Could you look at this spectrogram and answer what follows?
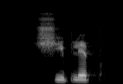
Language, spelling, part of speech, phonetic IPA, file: Russian, щиплет, verb, [ˈɕːiplʲɪt], Ru-щиплет.ogg
- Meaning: third-person singular present indicative imperfective of щипа́ть (ščipátʹ)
